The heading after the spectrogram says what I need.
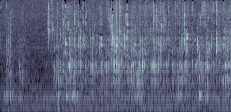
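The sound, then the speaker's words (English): Rinse water pours off freshly made butter after an ice-water swirl. The water trickles and splashes steadily throughout, a little softer at the very start. “Swirl the ice water without the ice for about a minute or two. What that does is it rinses the butter and it also hardens up the fat. Then drain out the rinse water.”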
